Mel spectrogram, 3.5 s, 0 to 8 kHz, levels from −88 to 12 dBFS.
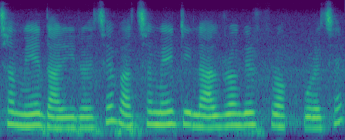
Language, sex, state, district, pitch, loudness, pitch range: Bengali, female, West Bengal, Purulia, 210 Hz, -16 LUFS, 185-225 Hz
